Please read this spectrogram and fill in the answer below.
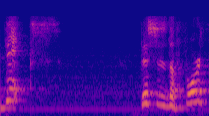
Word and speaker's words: dix: two of a kind in French they say the word 10 as dis but it looks like a Dix this is the fourth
